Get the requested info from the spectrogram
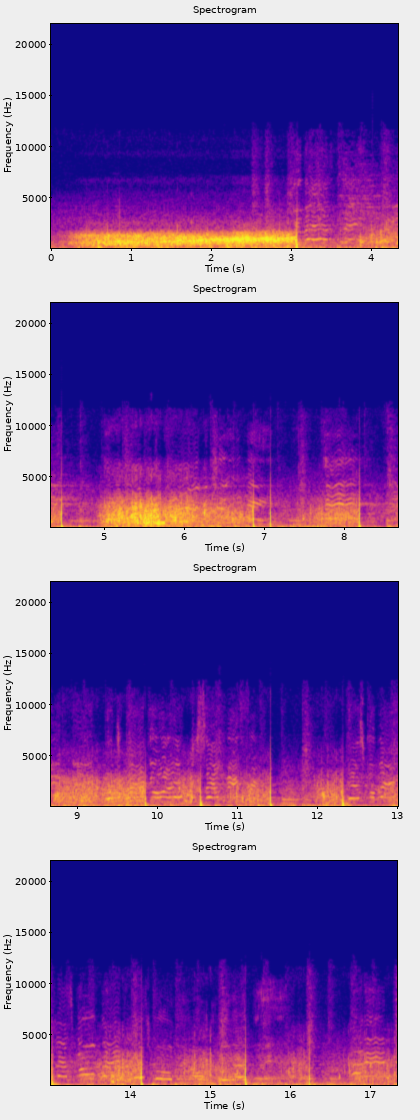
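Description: Surf rushing and splashing around a surfboard riding white water, loudest for the first three seconds, then quieter rushing broken by sharp knocks about once a second. Background music plays underneath.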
